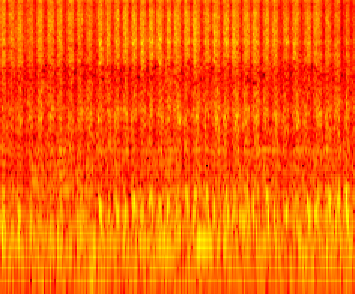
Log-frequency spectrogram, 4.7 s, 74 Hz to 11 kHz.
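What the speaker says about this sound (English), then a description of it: "it's scraping and scratching the dirt off that's been locked on it" A metal brush scrubs hard against Air Jordan 1 and LeBron Soldier sneakers to lift caked dirt, a fast, steady back-and-forth rasping scratch, close and continuous with an even rhythm.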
